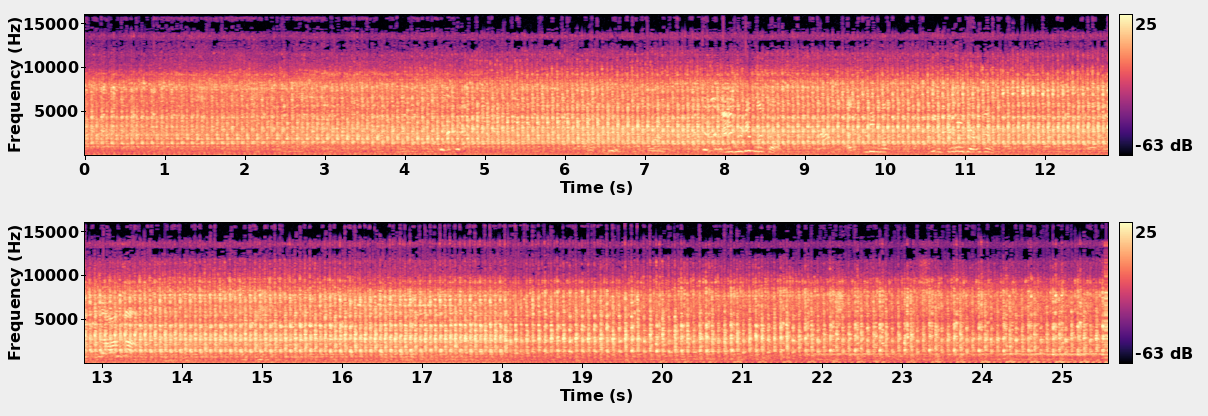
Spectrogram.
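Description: A farm tractor's engine runs close by with a steady, throbbing mechanical drone that shifts to a harsher, choppier beat near the end. Voices talk intermittently over it.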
